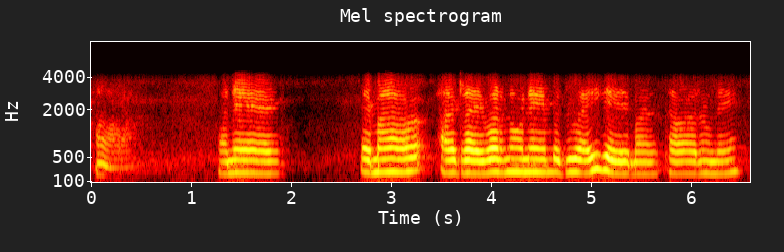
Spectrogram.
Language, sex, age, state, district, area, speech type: Gujarati, female, 60+, Gujarat, Kheda, rural, conversation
